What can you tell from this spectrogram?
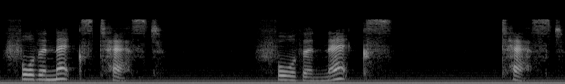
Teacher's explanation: So I'm actually saying next with no T and then test.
